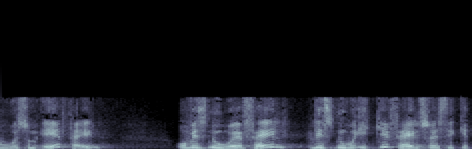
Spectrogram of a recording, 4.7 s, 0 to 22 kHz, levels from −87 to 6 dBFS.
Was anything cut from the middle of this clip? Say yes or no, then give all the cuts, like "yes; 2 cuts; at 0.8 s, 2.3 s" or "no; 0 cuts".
no; 0 cuts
